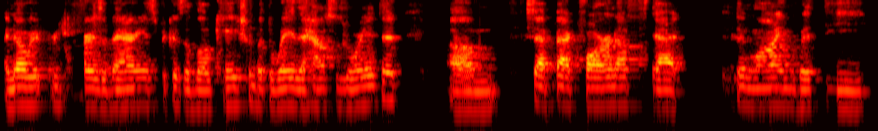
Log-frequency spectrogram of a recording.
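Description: A man on a video call explains plans to a zoning board in a careful, hedging manner, often restarting his sentences. His voice sits in an ordinary middle pitch. The call audio is dull and muffled. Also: little pitch movement, moderate pace. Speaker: township engineer advising a zoning board. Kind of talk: explaining at a public meeting.

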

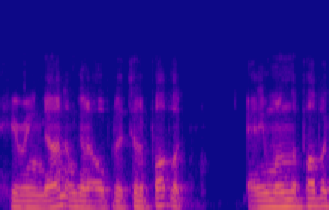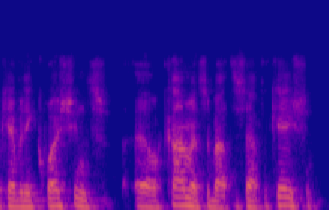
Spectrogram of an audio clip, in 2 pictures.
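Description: A man's voice: medium pitch, steady tone, racing, a little mellow. A man chairing a zoning board meeting on a video call, businesslike and courteous. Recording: muffled video-call audio.

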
